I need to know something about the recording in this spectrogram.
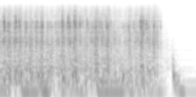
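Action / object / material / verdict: shake / snack bag of crackers / crackers / none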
